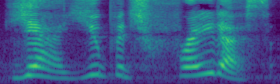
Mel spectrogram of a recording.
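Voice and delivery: high, loud accusing shout; hammed-up betrayed rage; angry shout. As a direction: yell the betrayal at him. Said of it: "shooted Vampire angrily".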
